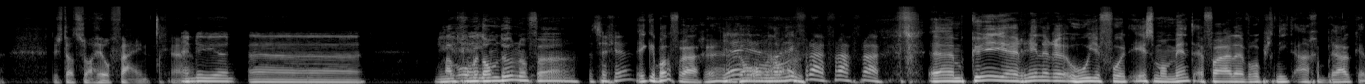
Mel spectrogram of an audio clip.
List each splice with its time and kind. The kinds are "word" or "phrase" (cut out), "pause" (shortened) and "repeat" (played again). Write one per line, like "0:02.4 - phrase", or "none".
0:12.7 - phrase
